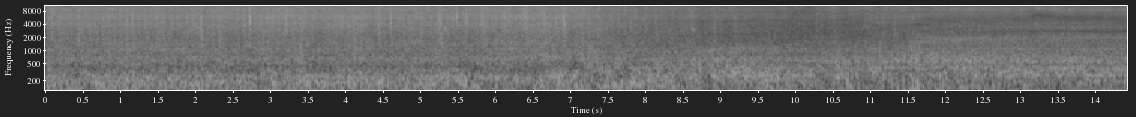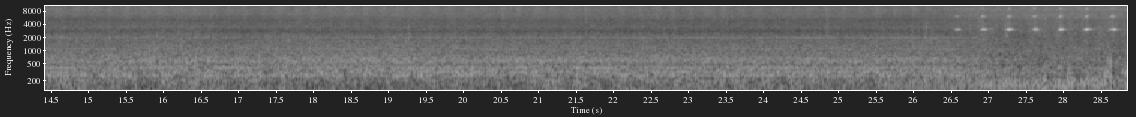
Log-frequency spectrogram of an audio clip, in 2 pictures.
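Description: Combine harvester running steadily under load, its engine and threshing machinery making a constant loud noise. Near the end, a rapid electronic beeping starts at about three beeps a second.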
